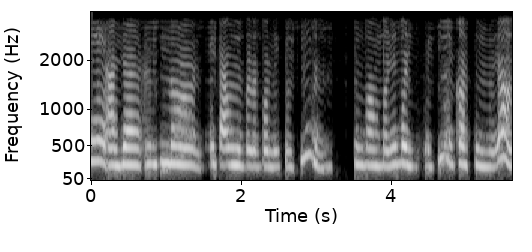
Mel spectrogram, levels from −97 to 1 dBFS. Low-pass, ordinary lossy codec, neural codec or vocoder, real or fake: 3.6 kHz; none; codec, 44.1 kHz, 1.7 kbps, Pupu-Codec; fake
